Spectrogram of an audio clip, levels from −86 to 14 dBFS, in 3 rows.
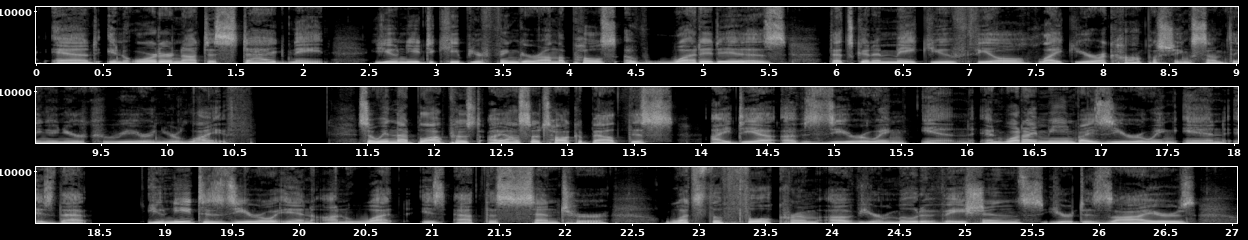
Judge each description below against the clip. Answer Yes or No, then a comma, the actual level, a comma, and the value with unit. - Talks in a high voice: No, low, 105 Hz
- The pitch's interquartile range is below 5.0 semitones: No, average, 5.3 semitones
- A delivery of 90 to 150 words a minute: No, average, 170 wpm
